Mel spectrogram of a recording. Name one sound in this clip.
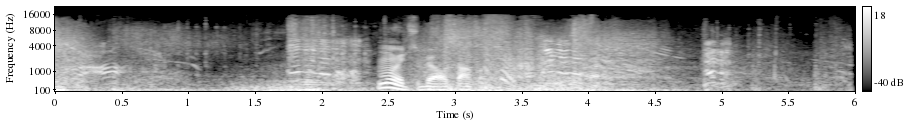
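Laser weapons zap and crackle in a fight.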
